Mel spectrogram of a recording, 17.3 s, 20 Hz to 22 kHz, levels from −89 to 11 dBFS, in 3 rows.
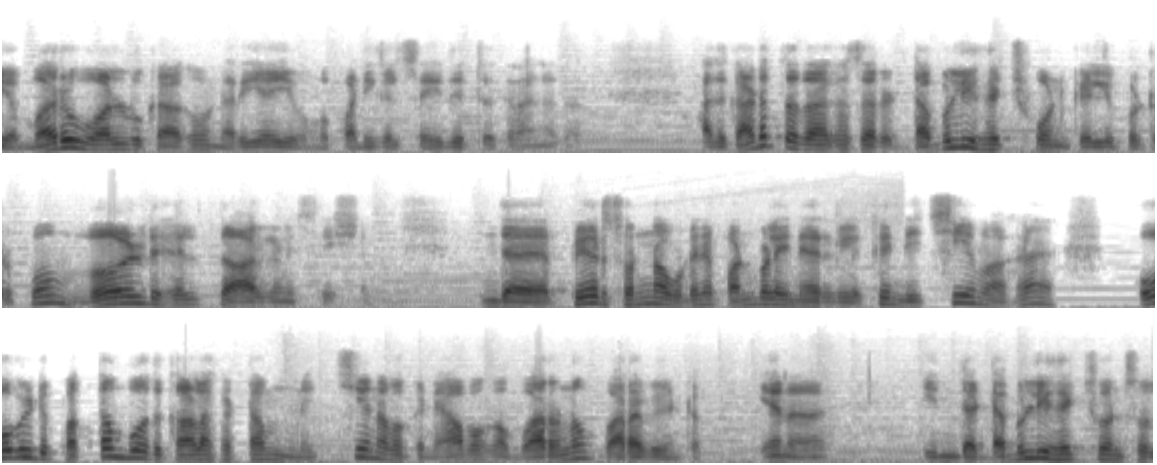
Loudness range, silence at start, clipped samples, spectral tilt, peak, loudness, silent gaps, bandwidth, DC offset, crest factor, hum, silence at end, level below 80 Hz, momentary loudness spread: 3 LU; 0 s; under 0.1%; -6 dB/octave; 0 dBFS; -18 LUFS; none; 8.2 kHz; under 0.1%; 18 dB; none; 0 s; -48 dBFS; 13 LU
